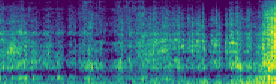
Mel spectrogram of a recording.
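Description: Pencil scratching on paper as it drives a small plastic spirograph gear around inside the toothed ring of a spiral art set: a faint, steady scraping.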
